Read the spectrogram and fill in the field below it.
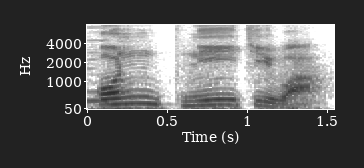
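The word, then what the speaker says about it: こんにちは: মানে আমরা কি করলাম কোনচি কোনচি ওটা হবে না। konnichiwa মানে আবার কোন গয়া নিচিওয়া konnichiwa কন্নিচুয়া। konnichiwa ওই যে konnichiwa মিস্ত্রিরা একটা ওই যে ইয়েতে প্লাস্টার করে না, ওটার নাম কন্নি, কন্নি, হ্যাঁ কন্নিচুয়া। konnichiwa আচ্ছা ওটার নাম হচ্ছে কন্নি, কন্নিচিওয়া।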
